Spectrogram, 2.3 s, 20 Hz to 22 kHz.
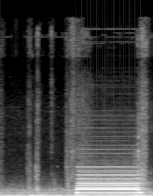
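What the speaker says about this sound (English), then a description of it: "Love the horn sound." Horn of a 2025 Toyota Camry SE sounds in one steady, loud honk lasting about a second, heard from inside the car after a few quiet interior noises.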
